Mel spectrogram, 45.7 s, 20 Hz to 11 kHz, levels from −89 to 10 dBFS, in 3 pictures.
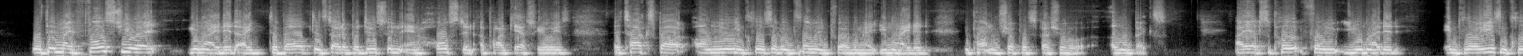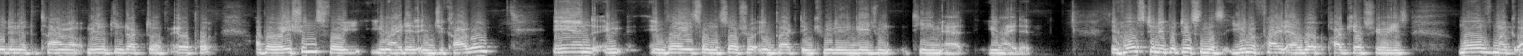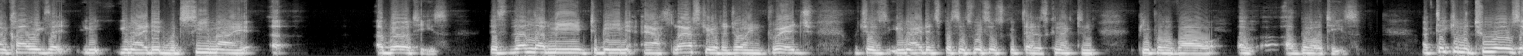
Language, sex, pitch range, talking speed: English, male, 140-160 Hz, 150 wpm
